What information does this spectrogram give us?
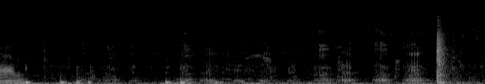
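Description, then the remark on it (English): Pigs grunt repeatedly in short low bursts in a piggery, with a sharper squeal-like snort near the end and background voices murmuring through the scene. “So he's taking me to his piggery now.”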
